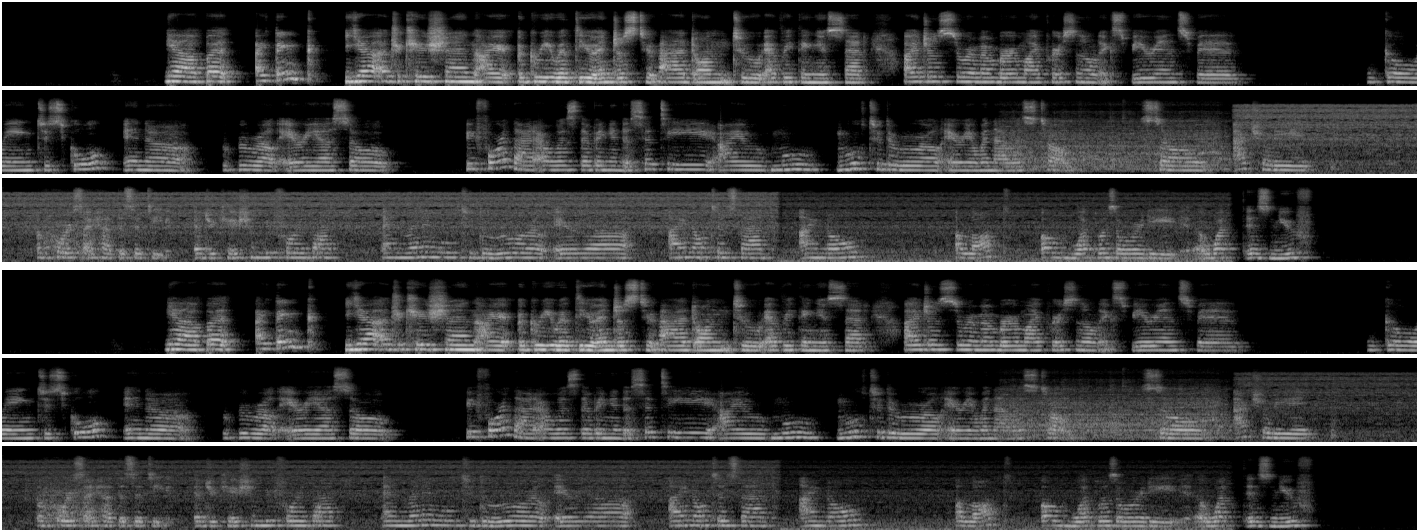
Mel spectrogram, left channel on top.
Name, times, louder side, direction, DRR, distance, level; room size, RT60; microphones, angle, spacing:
voice 1, 1.6-3.1 3.4-12.4 13.6-16.1 16.4-18.0 18.8-24.9 25.5-27.2 28.6-31.8 32.1-34.6 35.0-37.0 37.8-38.4 38.7-41.4, left 1 dB, 30° left, 0.7 m, -25 dB
sound 1, 24.1-26.5 27.4-27.6 28.3-29.2, equal, ahead, 0.4 m, -36 dB
sound 2, 26.4-40.6, left 7 dB, 70° left, 0.4 m, -36 dB
2.5 x 2.1 x 2.3 m
head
